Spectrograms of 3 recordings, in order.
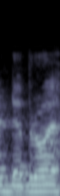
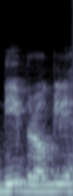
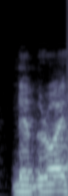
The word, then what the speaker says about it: de Broglie: वाला हूं जो है डेब्रॉय हाइपोथेसिस। इसे कई लोग डी ब्रॉगली हाइपोथेसिस भी बोलते हैं, बट इसका एक्चुअल प्रोनाउंसिएशन है डेब्रॉय हाइपोथेसिस।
